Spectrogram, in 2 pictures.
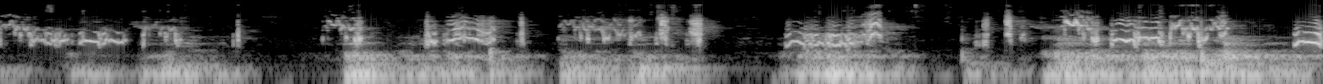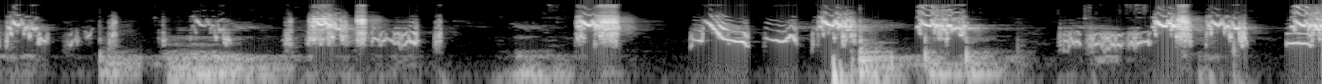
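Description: Budgerigar chatter: quick warbled twitters, clicks and sharp squawks running together in an uneven stream.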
